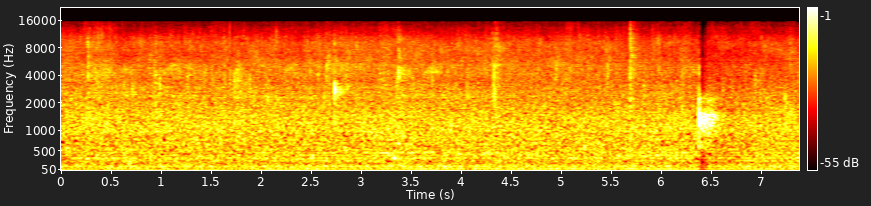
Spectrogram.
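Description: Pork belly sizzling on the grill plate of an electric steamboat grill, a steady crackling hiss, with a few light clicks and taps from chopsticks and spoon, the most noticeable one near the end.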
